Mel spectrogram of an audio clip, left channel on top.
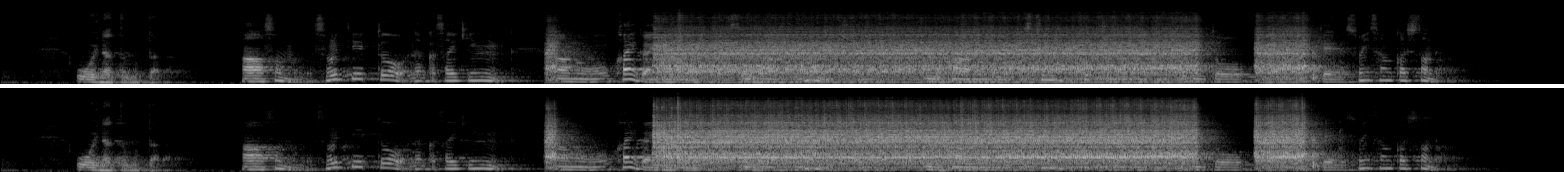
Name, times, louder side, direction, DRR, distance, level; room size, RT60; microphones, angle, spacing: voice 1, 0.4-1.6 7.4-7.6 9.2-9.5, left 1 dB, 5° left, 1 dB, 2.5 m, -36 dB
voice 2, 2.4-5.1 5.5-9.1 9.5-12.5 12.9-14.4, left 2 dB, 50° left, 5 dB, 1.5 m, -36 dB
sound 1, 5.4-5.8 6.5-12.1 12.5-13.4, right 4 dB, 60° right, 1.5 m, -26 dB
29.0 x 25.0 x 4.9 m, 0.88 s
head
